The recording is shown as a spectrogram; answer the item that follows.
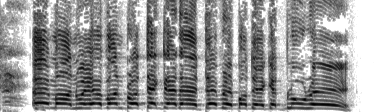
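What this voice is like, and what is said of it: Put-on Trinidadian accent. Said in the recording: “do the voice. Give us a Trinidad voice.”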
